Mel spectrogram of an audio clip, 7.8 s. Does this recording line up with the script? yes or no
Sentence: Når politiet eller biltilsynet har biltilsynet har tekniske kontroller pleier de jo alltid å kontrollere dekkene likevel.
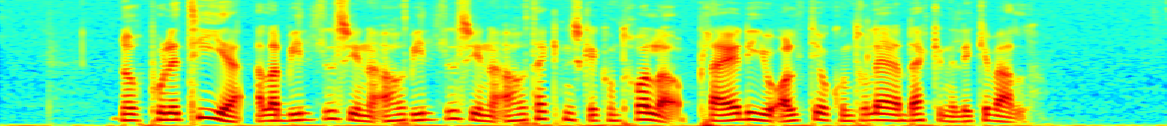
yes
